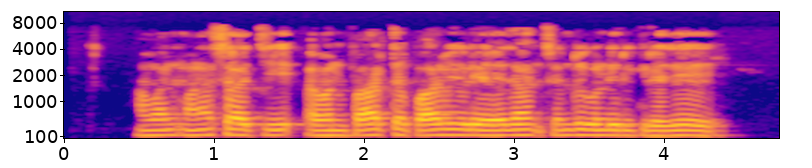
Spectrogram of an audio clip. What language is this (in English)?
Tamil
